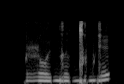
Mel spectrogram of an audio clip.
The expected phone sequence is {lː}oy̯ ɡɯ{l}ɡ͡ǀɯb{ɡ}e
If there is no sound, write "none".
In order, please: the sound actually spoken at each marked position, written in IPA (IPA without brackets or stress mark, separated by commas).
ɮ, l, ɡ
